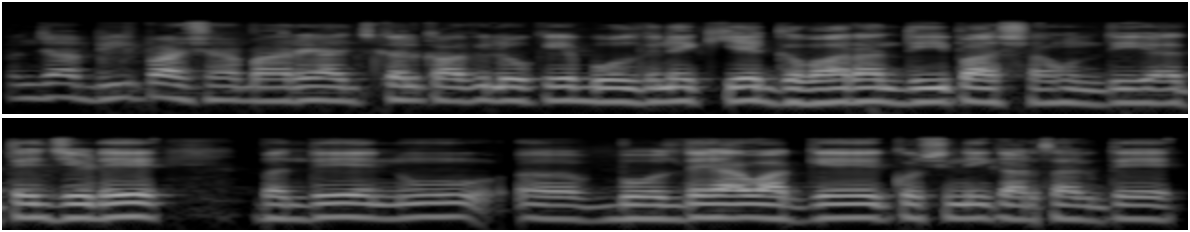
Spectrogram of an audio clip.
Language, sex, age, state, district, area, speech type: Punjabi, male, 18-30, Punjab, Gurdaspur, urban, spontaneous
